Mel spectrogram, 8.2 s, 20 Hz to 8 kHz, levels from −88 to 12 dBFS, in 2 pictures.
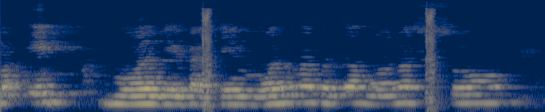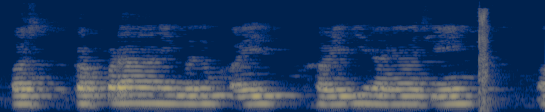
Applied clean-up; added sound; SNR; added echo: classical method WPE with log-MMSE.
